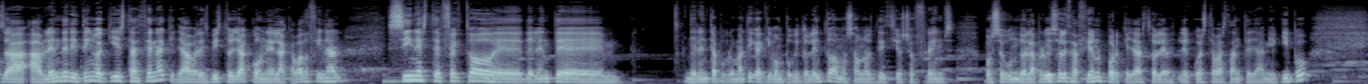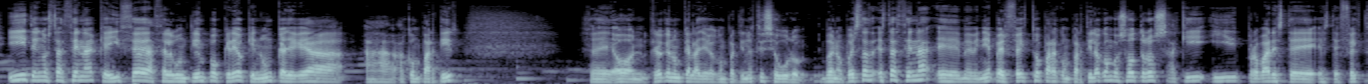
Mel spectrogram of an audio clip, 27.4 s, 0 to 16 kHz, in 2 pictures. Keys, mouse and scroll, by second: 5.5 drag.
